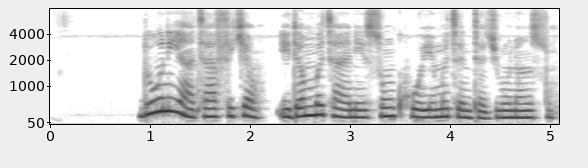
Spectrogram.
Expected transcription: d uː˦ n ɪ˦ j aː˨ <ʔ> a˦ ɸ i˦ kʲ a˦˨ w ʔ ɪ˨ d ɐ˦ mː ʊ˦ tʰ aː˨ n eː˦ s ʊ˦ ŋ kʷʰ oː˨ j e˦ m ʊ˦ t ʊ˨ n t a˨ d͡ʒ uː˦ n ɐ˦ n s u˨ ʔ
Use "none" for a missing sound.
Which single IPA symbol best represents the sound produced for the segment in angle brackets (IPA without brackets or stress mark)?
t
